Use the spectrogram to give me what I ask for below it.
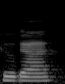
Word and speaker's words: hygge: and it is pronounced hygge it's a Danish word it is the Danish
